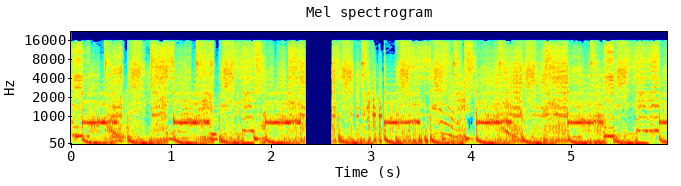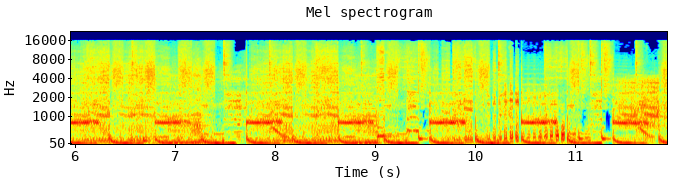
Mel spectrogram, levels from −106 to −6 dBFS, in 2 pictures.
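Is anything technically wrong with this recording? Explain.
Yes. A rebuffering stall runs from 2.33 to 2.61 s. Playback ran dry: the player had used up everything it had downloaded, so it halted and waited for more data before carrying on. You hear the sound drop abruptly to silence for about 0.28 s, then pick up precisely where it broke off. No audio is skipped or repeated; the gap simply inserts dead time and pushes everything after it later.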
